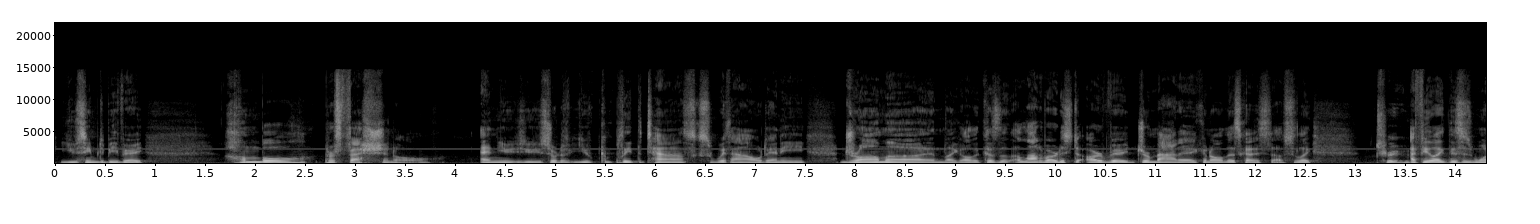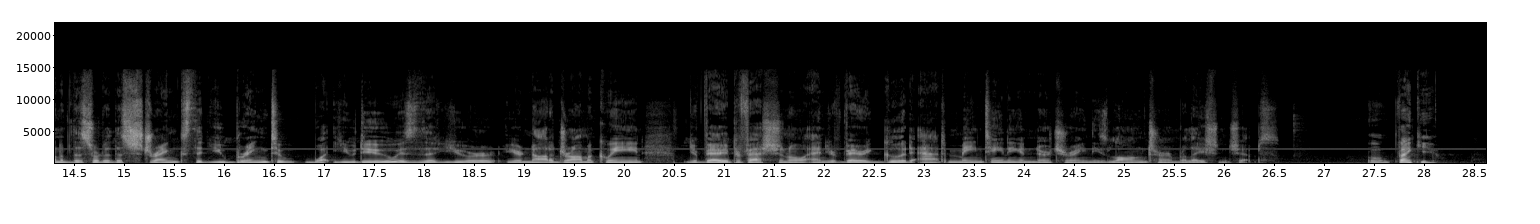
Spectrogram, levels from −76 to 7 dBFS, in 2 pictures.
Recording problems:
high-pitched whine; faint; throughout; 2.5 kHz, 30 dB below the speech

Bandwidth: 14.5 kHz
